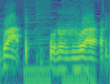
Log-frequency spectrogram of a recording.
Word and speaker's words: wrap: ¿Cómo se dice? Un wrap. – Wrap. – Es como una R al principio.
